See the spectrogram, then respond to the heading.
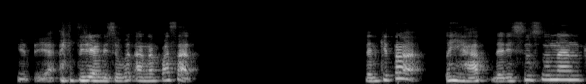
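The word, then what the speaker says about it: النفاثات: Dari segi pengucapan an-nafasat, cepat ya, tidak ada sekat di situ, tidak ada apa namanya an-nafasat ya, sehingga artinya apa tuh?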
